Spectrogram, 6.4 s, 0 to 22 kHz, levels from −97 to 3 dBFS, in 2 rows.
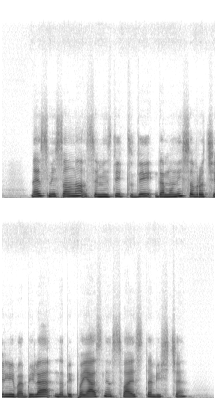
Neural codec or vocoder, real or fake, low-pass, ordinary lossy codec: autoencoder, 48 kHz, 32 numbers a frame, DAC-VAE, trained on Japanese speech; fake; 19.8 kHz; none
